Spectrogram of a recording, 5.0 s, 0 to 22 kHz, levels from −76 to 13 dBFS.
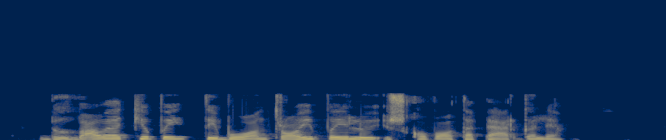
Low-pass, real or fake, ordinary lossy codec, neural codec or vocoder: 7.2 kHz; real; MP3, 48 kbps; none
